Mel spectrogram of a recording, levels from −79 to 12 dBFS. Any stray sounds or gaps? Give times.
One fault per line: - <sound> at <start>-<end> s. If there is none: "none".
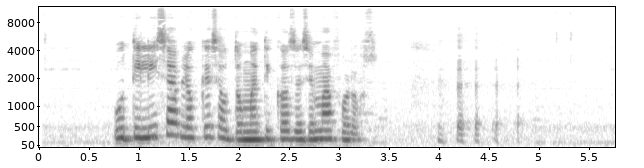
- laugh at 3.7-4.9 s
